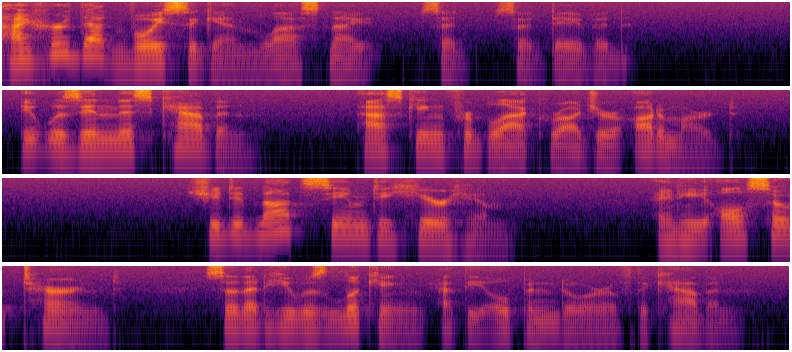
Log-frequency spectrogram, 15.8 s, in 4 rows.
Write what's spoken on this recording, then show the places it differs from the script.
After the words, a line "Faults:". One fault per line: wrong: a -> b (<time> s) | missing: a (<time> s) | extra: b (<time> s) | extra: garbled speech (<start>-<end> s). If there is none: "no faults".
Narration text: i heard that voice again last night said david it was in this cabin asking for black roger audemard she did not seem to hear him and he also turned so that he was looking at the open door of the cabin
i heard that voice again last night said said david it was in this cabin asking for black roger audemard she did not seem to hear him and he also turned so that he was looking at the open door of the cabin
Faults:
extra: said (2.4 s)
